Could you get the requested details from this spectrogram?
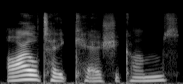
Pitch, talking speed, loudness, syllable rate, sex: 180 Hz, 165 wpm, -18 LUFS, 3.6 syllables/s, female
